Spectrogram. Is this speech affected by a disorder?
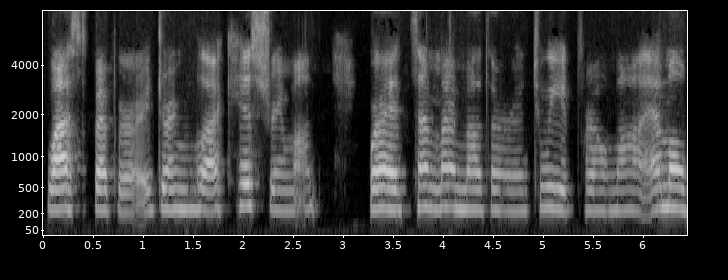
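Yes: ALS; speech affected by ALS, noticeable on podcasts and shows.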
